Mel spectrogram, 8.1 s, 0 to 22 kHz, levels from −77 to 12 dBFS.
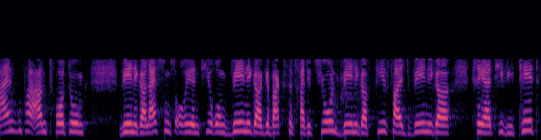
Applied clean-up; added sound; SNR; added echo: none; none; none; none.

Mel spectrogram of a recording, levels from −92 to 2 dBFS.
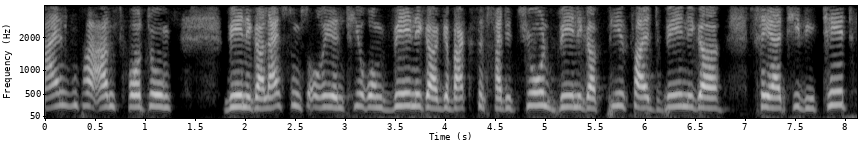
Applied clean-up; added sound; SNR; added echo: neural mask model Resemble Enhance denoiser.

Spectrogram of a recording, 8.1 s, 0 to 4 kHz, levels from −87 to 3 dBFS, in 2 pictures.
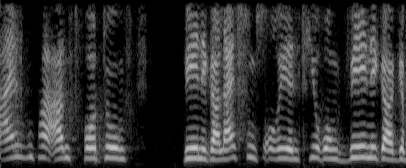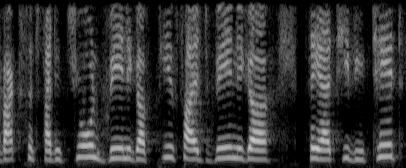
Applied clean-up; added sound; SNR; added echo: neural mask model DeepFilterNet 3.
